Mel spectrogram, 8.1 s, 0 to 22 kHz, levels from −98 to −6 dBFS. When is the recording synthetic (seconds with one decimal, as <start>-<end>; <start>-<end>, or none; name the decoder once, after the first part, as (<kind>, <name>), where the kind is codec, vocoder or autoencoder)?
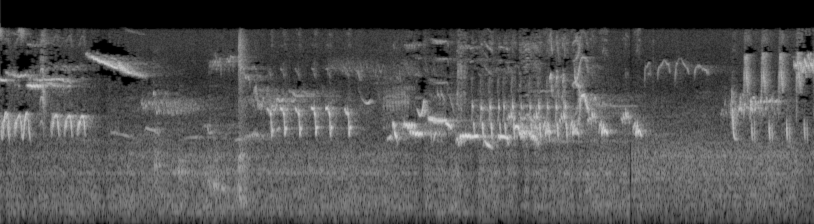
none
